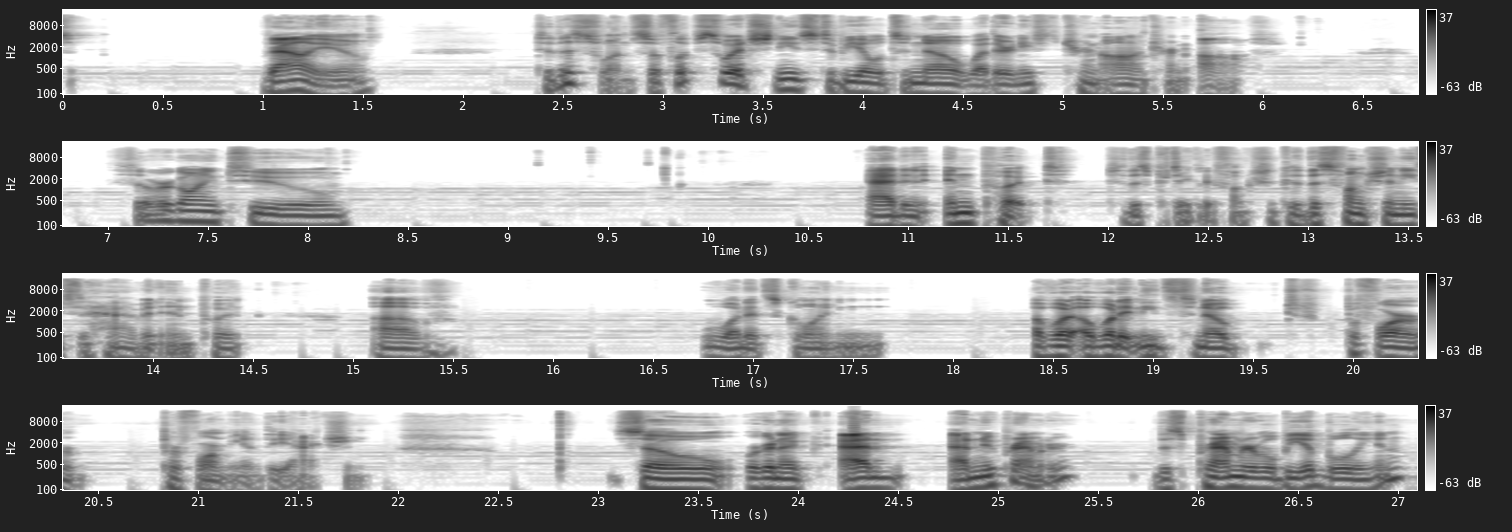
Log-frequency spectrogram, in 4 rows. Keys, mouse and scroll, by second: 2.4 click, 5.2 right click, 5.9 click, 7.8 click, 8.9 right click, 9.7 right click, 10.5 right click, 12.3 right click, 14.4 click, 26.2 click.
